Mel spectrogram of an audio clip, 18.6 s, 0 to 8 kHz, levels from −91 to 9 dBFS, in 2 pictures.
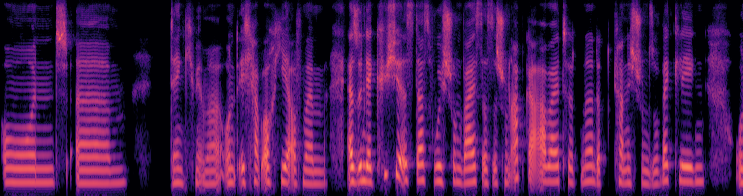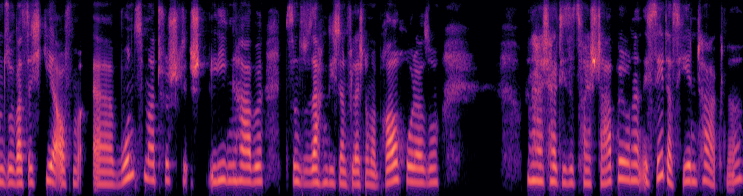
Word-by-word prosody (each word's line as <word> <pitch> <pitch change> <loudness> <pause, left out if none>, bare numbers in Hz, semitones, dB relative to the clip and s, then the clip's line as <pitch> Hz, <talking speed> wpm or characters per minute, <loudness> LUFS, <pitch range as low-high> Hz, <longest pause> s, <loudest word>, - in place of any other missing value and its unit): und, 210 -1 -1
ähm, 200 +1 -3 0.5
denke 210 -1 -5
ich - - -11
mir 205 - -5
immer 195 +1 -6
und 210 0 -4
ich 220 +1 -1
habe 220 - 0
auch 220 - +3
hier 225 -2 +1
auf 200 - -4
meinem 190 -1 -4 0.2
also 220 0 +6
in 235 - +4
der 225 - +7
Küche 335 - +2
ist 250 - +1
das, 245 -1 +1
wo 230 - +3
ich 225 - +1
schon 220 -2 -2
weiß, 220 +2 +3
das 205 - -4
ist - - 0
schon 210 - -1
abgearbeitet, 230 -6 0
ne? 230 +1 -2
Das - - -3
kann 210 -3 -4
ich 205 - -1
schon 195 -2 -4
so 190 +1 -9
weglegen 225 -2 0 0.4
und 210 -1 -3
so 210 0 -2
was 205 0 +3
ich 215 -1 -1
hier 240 -2 +4
aufm, 200 -1 -2 0.2
äh, 185 -1 0
Wohnzimmertisch 255 - 0
ste - - -10
sch - - +5
liegen 240 -2 -2
habe, 230 -1 +2 0.3
das - - -10
sind 230 - -1
so 195 - -9
Sachen, 215 0 +2
die 205 - -5
ich 195 - -1
dann 195 -2 -2
vielleicht 190 -1 -1
noch 185 - -5
mal 170 - -3
brauche 235 +7 +4
oder 215 -2 +2
so. 215 +2 -6 1.1
Und 245 - -4
dann 245 - +3
habe 235 - +3
ich 235 - +1
halt 225 -2 +1
diese 210 -1 -5
2 205 -1 -5
Stapel 230 +7 +5
und 250 - -1
dann 245 - -1
ich 240 -5 -2
sehe 295 +4 +1
das 220 - -1
jeden 230 0 0
Tag, 240 0 -4
ne? 260 +2 -7
220 Hz, 240 wpm, -24 LUFS, 205-235 Hz, 1.1 s, der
